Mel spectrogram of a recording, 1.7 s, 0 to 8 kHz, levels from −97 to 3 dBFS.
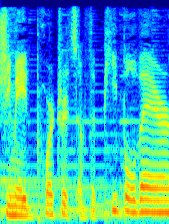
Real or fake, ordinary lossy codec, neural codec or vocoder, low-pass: real; MP3, 48 kbps; none; 7.2 kHz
